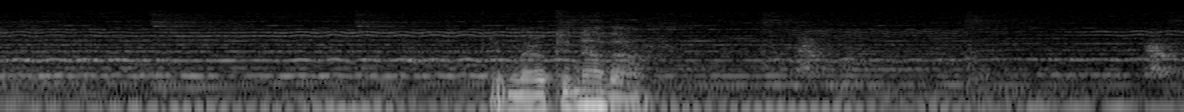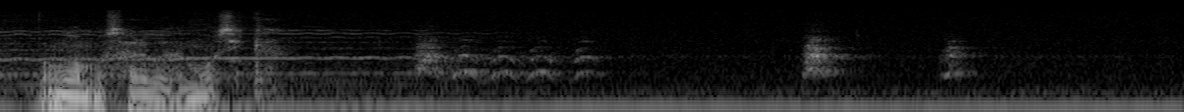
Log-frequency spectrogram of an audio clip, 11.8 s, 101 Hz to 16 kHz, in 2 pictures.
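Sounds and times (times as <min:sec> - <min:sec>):
steady low electrical hum: 0:00.0 - 0:11.8
speech: 0:02.4 - 0:03.4, 0:06.1 - 0:07.4
dogs barking and yelping: 0:03.9 - 0:04.4, 0:05.7 - 0:06.1, 0:07.9 - 0:09.1, 0:09.9 - 0:11.0.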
